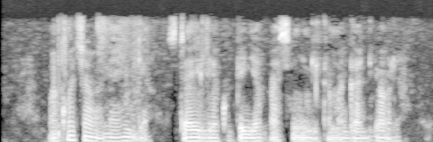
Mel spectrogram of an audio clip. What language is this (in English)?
Swahili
